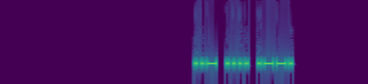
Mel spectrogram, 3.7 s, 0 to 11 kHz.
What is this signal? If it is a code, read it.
Morse code, heard as a keyed tone, about 36 wpm, 700 Hz. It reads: UHP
